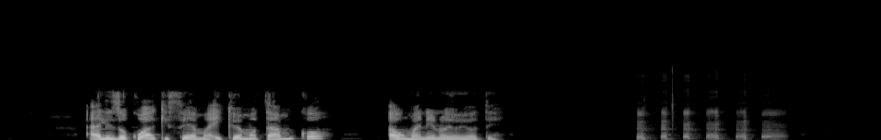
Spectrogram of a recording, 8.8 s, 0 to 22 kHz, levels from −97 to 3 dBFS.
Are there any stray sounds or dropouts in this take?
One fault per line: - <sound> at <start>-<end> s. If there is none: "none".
- laugh at 6.3-7.9 s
